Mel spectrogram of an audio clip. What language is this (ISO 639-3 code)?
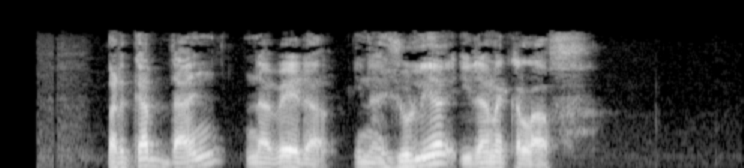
cat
